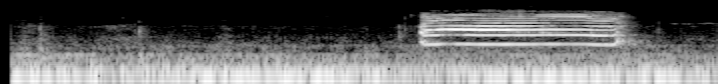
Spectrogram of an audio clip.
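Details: A domestic cat gives one clear, drawn-out meow lasting about a second. It is a steady, rich, even-pitched tone that stops abruptly, over a low, constant hum. The sound is used to attract cats.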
